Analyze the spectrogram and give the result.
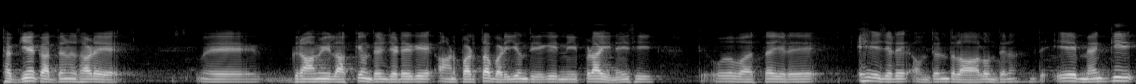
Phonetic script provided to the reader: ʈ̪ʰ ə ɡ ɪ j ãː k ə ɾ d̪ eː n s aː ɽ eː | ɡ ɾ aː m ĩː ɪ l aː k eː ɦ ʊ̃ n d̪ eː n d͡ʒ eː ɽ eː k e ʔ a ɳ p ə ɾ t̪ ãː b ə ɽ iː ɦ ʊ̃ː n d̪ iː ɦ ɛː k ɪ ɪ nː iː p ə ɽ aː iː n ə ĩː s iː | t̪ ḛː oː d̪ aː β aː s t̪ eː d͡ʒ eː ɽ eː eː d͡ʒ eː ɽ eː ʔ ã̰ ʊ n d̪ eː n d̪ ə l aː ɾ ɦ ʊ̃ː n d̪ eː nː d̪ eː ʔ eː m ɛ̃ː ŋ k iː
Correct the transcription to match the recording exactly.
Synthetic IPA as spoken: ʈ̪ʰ ə ɡ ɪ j ãː k ə ɾ d̪ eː n s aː ɽ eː | ɡ ɾ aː m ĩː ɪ l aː k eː ɦ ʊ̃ n d̪ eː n d͡ʒ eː ɽ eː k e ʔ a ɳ p ə ɾ t̪ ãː b ə ɽ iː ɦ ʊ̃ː n d̪ iː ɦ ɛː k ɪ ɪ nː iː p ə ɽ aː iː n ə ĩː s iː | t̪ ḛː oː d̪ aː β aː s t̪ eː d͡ʒ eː ɽ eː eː d͡ʒ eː ɽ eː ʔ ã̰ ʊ n d̪ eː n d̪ ə l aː l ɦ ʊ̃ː n d̪ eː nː t̪ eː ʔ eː m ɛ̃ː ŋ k iː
